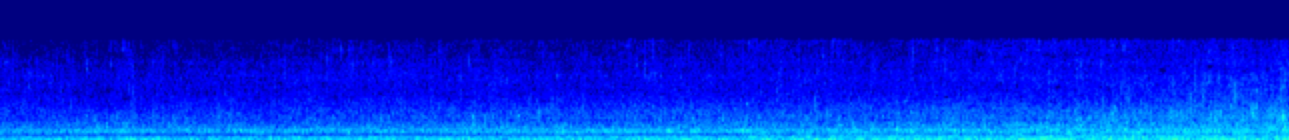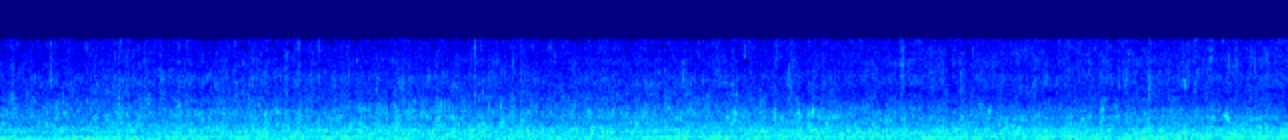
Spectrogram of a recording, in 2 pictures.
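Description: Wind blows outdoors with low rumbling gusts.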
